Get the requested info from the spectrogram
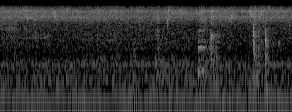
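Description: Chicken pieces and chopped onion frying in hot oil in a pot, a faint steady sizzle, while a wooden spoon stirs them, with a few light knocks of the spoon against the pot about three seconds in.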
